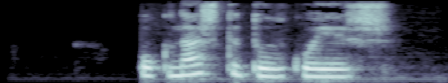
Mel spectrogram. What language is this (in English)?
Mari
